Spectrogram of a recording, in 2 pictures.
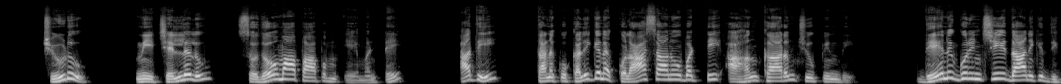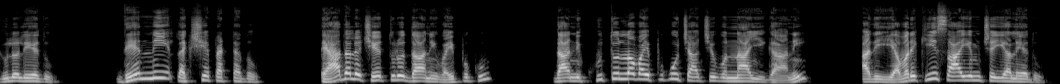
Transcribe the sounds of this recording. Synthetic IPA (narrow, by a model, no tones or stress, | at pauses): t͡ʃuːɽu | niːt͡ʃelːɐlu | sɔd̪ɔːmaːpaːpɐme̞̰ːmɐɳʈe̞ː | ɐd̪i | t̪ɐnɐkukɐliɡinɐkulaːsaːnubɐʈːiʔɐɦɐŋkaːɾɐmt͡ʃuːpind̪i | d̪e̞ːniɡuɾiɲt͡ʃid̪aːnik̬id̪iɡulɐle̞ːd̪u | d̪eːnːilɐkʂjɐpɛʈːɐd̪u | pɛːd̪ɐlɐt͡ʃe̞ːt̪ulud̪aːniʋɐjpuku | d̪aːnːikuːt̪ulːɐʋɐjpukut͡ʃaːt͡ʃiwunːaːjiɡa̰ːni | ɐd̪iɛʋɐɾikiːsaːjɐmt͡ʃɛːjːɐle̞ːd̪u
